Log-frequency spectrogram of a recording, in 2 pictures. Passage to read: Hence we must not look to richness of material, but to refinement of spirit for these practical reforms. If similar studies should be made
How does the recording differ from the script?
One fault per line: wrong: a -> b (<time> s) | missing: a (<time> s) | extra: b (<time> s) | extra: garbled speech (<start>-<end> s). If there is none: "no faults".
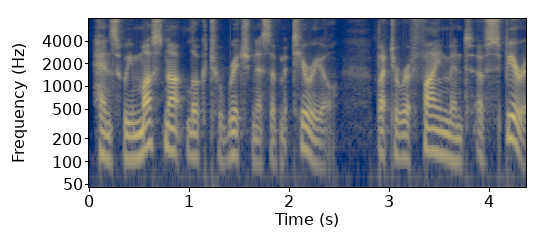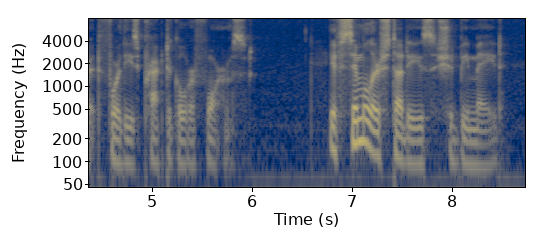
no faults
